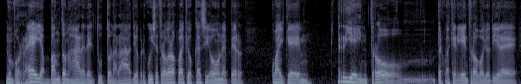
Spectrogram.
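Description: A weary male radio host who talks in a halting way, full of restarts and pauses, as he takes leave of the show. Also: on the low side, vocal fry, darkish tone, no room sound. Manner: hesitant, halting, many restarts. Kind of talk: casual on-air chat.

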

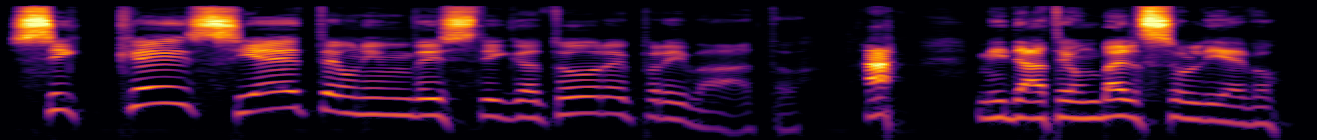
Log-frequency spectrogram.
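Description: A man acts out a haughty famous author in a radio drama. The voice is bright and forceful, a little high for a man, in a dry studio sound. He is curt, worldly and used to giving orders. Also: expressive, slow pace, clean tone, no echo, heavily acted. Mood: amused, condescending. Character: imperious, irritable celebrated writer, haughty and worldly. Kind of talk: radio play acting.

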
